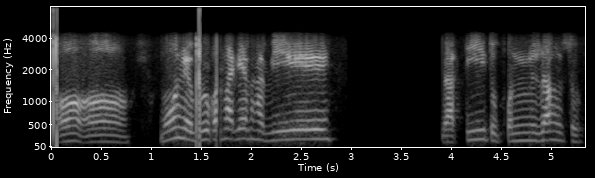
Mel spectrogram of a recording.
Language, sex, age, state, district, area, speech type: Assamese, male, 18-30, Assam, Dhemaji, rural, conversation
